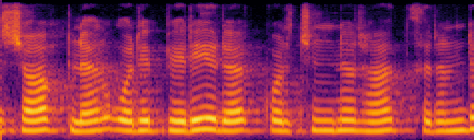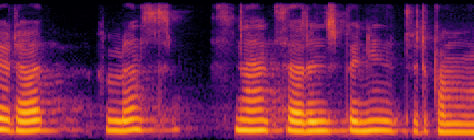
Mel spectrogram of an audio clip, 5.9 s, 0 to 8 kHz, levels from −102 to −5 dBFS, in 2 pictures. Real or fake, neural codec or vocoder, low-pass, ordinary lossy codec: fake; autoencoder, 22.05 kHz, a latent of 192 numbers a frame, VITS, trained on one speaker; 7.2 kHz; none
